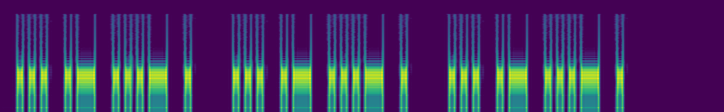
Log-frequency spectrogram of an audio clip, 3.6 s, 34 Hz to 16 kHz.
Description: Morse code, heard as a keyed tone, about 40 wpm, 250 Hz. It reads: SAVE SAVE SAVE
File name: morse / morse-training-40WPM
